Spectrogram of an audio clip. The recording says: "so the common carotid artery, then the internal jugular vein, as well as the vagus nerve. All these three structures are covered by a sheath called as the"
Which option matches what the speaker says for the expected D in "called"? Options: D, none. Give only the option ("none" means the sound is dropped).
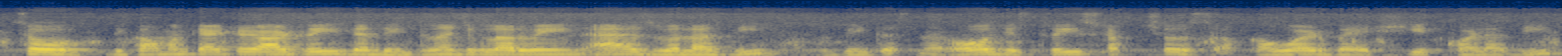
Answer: none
